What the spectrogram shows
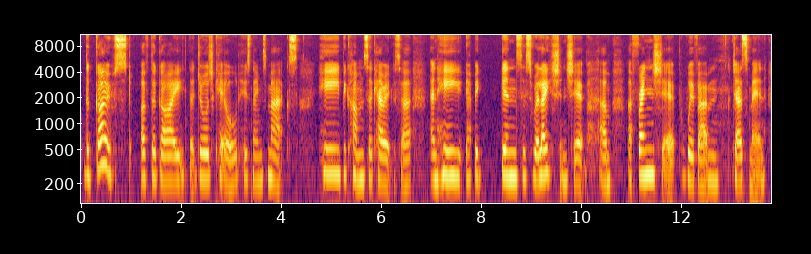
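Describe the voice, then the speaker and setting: A woman's voice: a little high, fairly even intonation, slow, fairly bright tone. A woman author hosting her own channel, talking casually with many ums and restarts. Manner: hesitant, many fillers and restarts. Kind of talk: casual vlog talk.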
